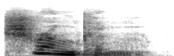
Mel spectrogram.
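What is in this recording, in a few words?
"shrunken", British English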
